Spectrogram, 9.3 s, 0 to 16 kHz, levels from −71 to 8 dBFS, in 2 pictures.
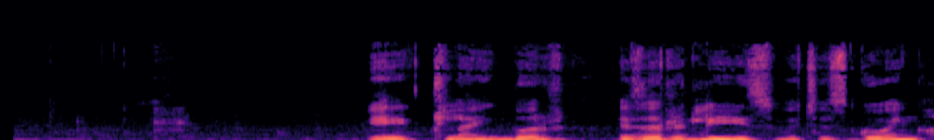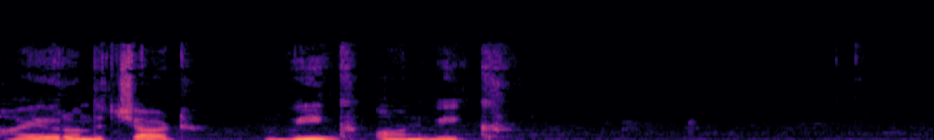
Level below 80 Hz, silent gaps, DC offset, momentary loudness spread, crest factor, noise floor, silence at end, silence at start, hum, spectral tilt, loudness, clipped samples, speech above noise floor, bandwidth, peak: -44 dBFS; none; under 0.1%; 12 LU; 18 dB; -59 dBFS; 2.15 s; 0.05 s; none; -6.5 dB/octave; -20 LUFS; under 0.1%; 40 dB; 11.5 kHz; -4 dBFS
